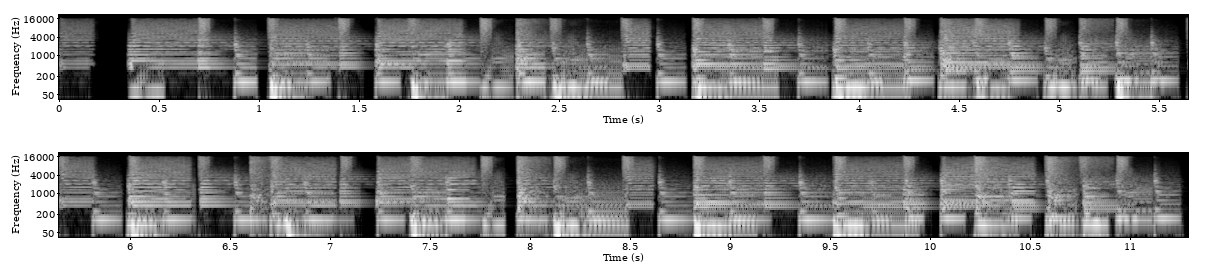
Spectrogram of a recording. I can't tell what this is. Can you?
Atari game masters loop
Old school loop soundtrack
